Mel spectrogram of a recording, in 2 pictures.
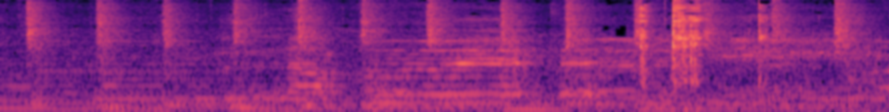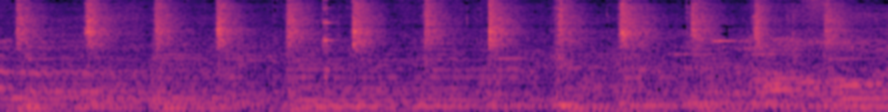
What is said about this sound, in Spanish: El ruido de los cubiertos.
